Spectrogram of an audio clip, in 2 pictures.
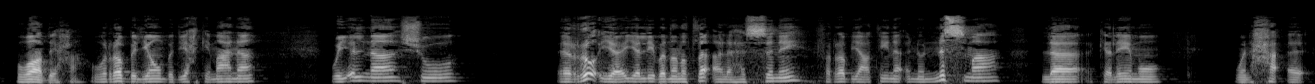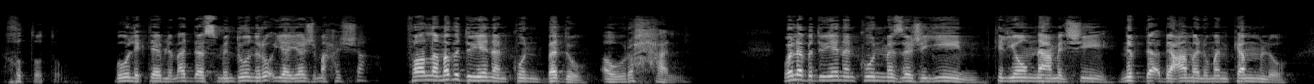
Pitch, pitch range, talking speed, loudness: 145 Hz, 125-160 Hz, 110 wpm, -21 LUFS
